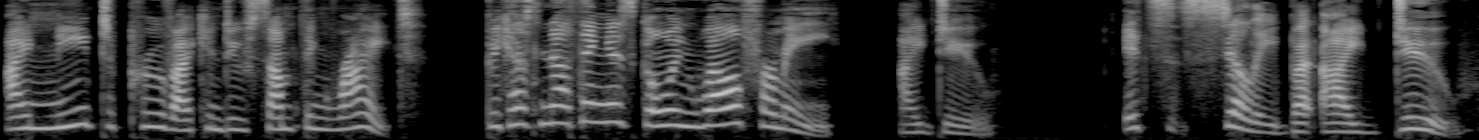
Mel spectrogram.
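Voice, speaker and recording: Video game role: an insecure, boy-crazy young woman, dramatic, very high voice with big swings. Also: normal speed, dry recording, studio quality. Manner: dramatic, expressive, emotionally swinging.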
